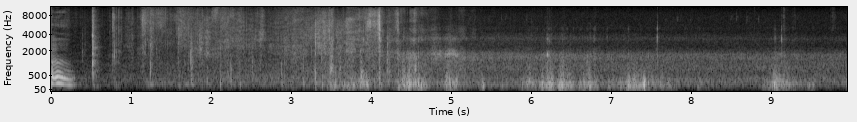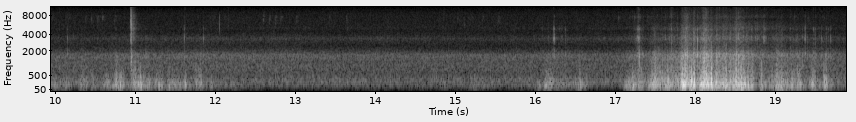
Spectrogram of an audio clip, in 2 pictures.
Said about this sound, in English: It's really strong winds outside, about 60 or 70 miles an hour. In fact, everything's closed. Even the trains. Everything. Don't know if you can hear the wind.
